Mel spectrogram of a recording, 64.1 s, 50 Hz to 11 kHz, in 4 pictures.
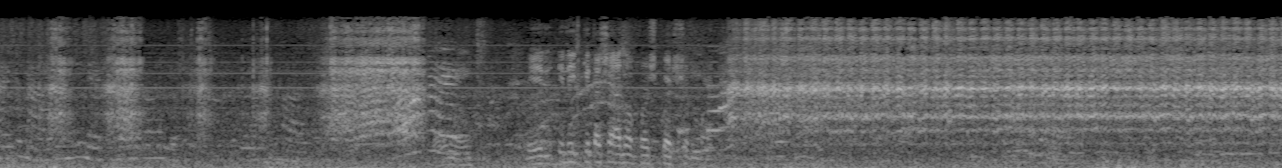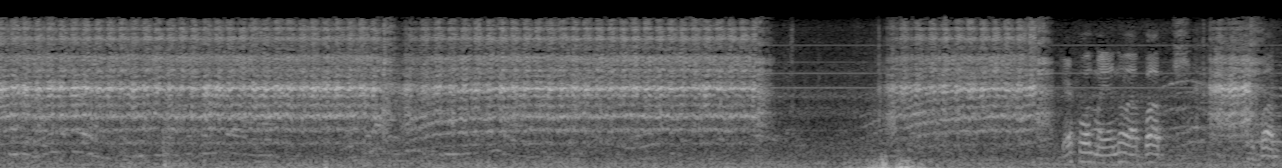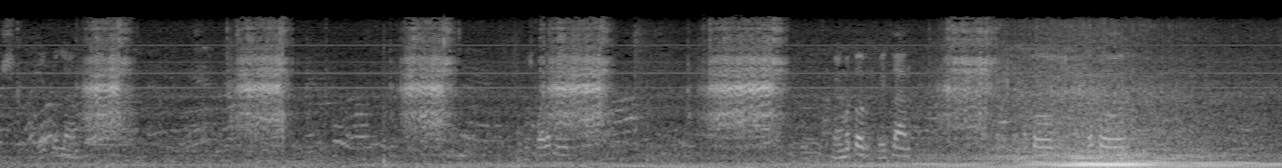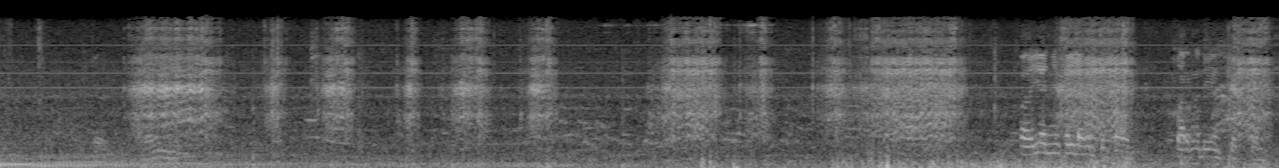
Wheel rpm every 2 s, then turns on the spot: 10, 10, 40, 0, 30, 70, 70, 70, 70, 70, 60, 70, 50, 30, 40, 10, 10, 10, 10, 20, 20, 10, 10, 0, 10, 20, 10, 10, 20, 40, 20, 20.
none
